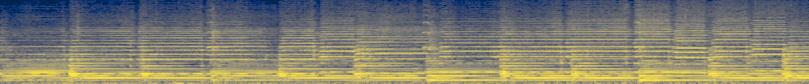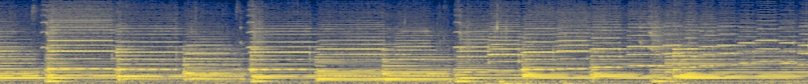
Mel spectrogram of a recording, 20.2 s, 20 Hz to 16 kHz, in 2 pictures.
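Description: An old French song from 1905 plays continuously at a steady, fairly loud level, with rich sustained melodic notes and a flowing tune throughout. No one talks over it.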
